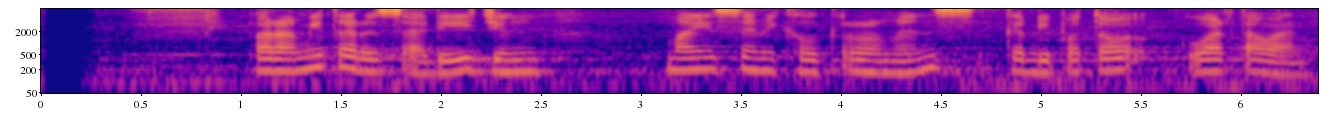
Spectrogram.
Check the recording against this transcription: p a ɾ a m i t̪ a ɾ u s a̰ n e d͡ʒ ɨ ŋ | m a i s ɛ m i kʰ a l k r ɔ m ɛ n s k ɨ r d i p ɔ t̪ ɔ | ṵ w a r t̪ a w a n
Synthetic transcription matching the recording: p a ɾ a m i t̪ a ɾ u s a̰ d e d͡ʒ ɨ ŋ | m a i s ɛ m i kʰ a l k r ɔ m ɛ n s k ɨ r d i p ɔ t̪ ɔ | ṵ w a r t̪ a w a n

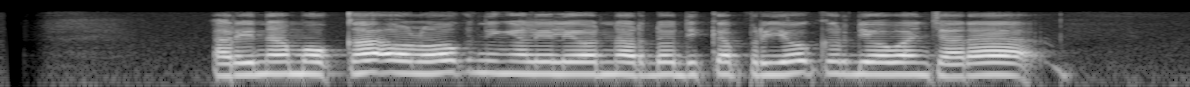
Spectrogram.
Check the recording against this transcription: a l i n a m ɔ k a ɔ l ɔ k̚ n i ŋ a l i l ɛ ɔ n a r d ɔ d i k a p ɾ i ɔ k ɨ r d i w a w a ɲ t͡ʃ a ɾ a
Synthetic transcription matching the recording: a ɾ i n a m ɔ k a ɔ l ɔ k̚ n i ŋ a l i l ɛ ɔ n a r d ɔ d i k a p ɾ i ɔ k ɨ r d i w a w a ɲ t͡ʃ a ɾ a

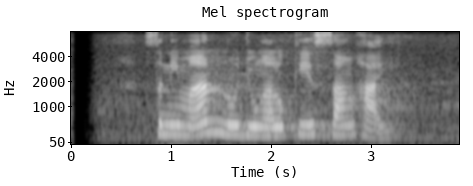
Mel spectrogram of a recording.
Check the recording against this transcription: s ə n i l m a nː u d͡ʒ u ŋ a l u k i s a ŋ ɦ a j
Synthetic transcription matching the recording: s ə n i m a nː u d͡ʒ u ŋ a l u k i s a ŋ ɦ a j

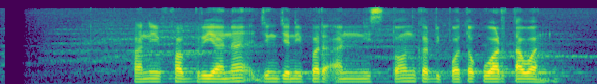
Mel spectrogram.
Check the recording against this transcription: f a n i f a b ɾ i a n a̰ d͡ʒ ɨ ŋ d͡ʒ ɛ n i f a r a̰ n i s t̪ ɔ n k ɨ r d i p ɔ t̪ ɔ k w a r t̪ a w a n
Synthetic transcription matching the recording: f a n i f a b ɾ i a n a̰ d͡ʒ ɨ ŋ d͡ʒ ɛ n i f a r a̰ n i s t̪ ɔ n k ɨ r d i p ɔ t̪ ɔ k w a r t̪ a w a n

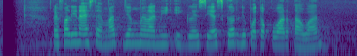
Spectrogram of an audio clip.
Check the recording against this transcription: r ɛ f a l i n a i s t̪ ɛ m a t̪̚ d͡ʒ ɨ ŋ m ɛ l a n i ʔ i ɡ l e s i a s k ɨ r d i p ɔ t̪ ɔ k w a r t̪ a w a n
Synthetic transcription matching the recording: r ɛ f a l i n a ɛ s t̪ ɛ m a t̪̚ d͡ʒ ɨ ŋ m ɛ l a n i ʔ i ɡ l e s i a s k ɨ r d i p ɔ t̪ ɔ k w a r t̪ a w a n

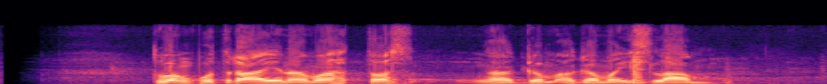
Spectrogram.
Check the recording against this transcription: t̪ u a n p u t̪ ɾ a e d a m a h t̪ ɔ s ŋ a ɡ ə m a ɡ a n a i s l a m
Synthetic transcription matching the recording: t̪ u a ŋ p u t̪ ɾ a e n a m a h t̪ ɔ s ŋ a ɡ ə m a ɡ a m a i s l a m

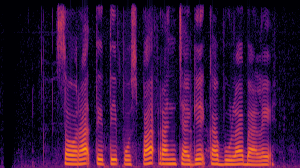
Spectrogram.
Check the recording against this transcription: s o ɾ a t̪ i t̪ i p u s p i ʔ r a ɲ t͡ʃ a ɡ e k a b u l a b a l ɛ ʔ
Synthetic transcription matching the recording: s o ɾ a t̪ i t̪ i p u s p a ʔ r a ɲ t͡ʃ a ɡ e k a b u l a b a l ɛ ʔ

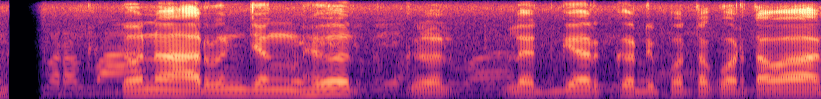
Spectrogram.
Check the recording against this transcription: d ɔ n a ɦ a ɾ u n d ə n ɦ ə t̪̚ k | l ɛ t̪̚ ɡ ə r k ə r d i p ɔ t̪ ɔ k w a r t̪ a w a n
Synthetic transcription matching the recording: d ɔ n a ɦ a ɾ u n d͡ʒ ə ŋ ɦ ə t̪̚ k | l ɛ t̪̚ ɡ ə r k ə r d i p ɔ t̪ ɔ k w a r t̪ a w a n

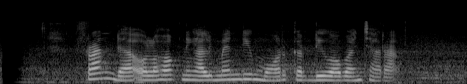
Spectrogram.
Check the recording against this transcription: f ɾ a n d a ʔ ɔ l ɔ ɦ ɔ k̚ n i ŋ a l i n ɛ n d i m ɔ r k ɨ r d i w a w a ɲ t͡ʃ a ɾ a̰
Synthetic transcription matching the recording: f ɾ a n d a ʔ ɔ l ɔ ɦ ɔ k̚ n i ŋ a l i m ɛ n d i m ɔ r k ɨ r d i w a w a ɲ t͡ʃ a ɾ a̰

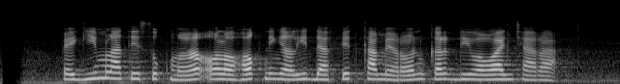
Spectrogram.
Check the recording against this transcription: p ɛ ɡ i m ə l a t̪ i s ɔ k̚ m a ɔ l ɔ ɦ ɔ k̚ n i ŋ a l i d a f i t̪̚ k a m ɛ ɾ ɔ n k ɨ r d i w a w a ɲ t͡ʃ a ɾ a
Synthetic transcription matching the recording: p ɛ ɡ i m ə l a t̪ i s u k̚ m a ɔ l ɔ ɦ ɔ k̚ n i ŋ a l i d a f i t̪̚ k a m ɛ ɾ ɔ n k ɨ r d i w a w a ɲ t͡ʃ a ɾ a

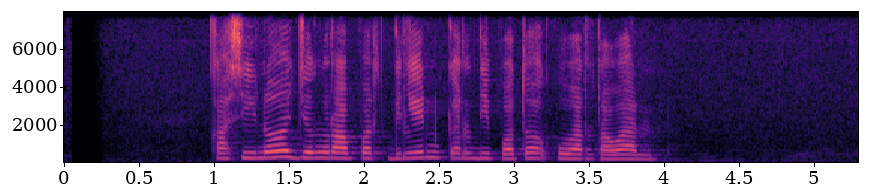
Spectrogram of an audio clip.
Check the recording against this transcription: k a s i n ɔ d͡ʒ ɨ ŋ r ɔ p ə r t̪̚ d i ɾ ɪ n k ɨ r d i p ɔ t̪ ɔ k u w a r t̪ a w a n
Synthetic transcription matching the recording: k a s i n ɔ d͡ʒ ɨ ŋ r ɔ p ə r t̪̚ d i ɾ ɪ n k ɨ r d i p ɔ t̪ ɔ k u w a r t̪ a w a n

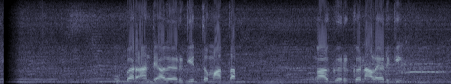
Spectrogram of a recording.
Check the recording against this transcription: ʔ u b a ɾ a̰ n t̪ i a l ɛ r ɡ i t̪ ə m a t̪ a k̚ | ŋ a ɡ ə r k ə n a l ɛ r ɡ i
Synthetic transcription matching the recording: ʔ u b a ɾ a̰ n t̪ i a l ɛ r ɡ i t̪ ə m a t̪ a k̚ | ŋ a ɡ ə r k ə n a l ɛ r ɡ i

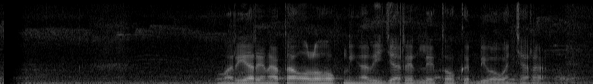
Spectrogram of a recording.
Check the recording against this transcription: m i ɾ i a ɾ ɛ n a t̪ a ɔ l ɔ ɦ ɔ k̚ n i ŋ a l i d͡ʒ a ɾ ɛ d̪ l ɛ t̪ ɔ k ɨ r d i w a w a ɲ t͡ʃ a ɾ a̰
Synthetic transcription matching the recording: m a ɾ i a ɾ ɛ n a t̪ a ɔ l ɔ ɦ ɔ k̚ n i ŋ a l i d͡ʒ a ɾ ɛ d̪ l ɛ t̪ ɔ k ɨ r d i w a w a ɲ t͡ʃ a ɾ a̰

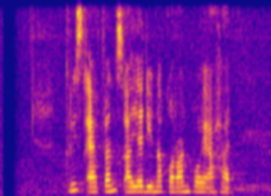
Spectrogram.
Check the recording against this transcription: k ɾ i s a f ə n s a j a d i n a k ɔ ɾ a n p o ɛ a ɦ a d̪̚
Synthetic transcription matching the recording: k ɾ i s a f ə n s a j a d i n a k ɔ ɾ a n p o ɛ a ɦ a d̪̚

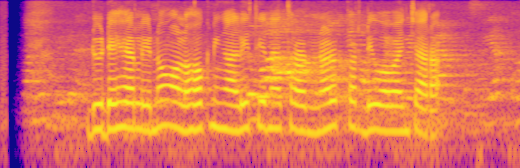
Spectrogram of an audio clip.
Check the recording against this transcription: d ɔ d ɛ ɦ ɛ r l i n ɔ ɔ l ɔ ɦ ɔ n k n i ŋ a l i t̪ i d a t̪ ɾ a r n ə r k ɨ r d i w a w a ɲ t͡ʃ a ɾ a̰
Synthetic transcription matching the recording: d u d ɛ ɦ ɛ r l i n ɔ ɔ l ɔ ɦ ɔ k n i ŋ a l i t̪ i n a t̪ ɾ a r n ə r k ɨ r d i w a w a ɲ t͡ʃ a ɾ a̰

